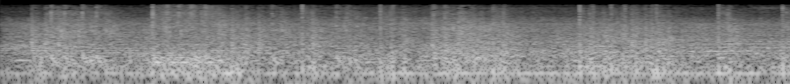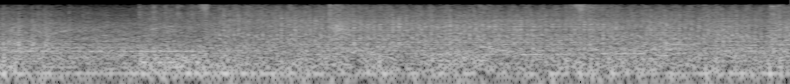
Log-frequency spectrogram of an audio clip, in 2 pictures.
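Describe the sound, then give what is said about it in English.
Sustained gunfire as everyone opens fire from side-hatch turrets at a passing target: a dense, continuous barrage of rapid shots that holds at a steady loud level for the whole stretch, with no pause. “Shoot him before he passes us up. Go on! Open fire, everyone!”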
